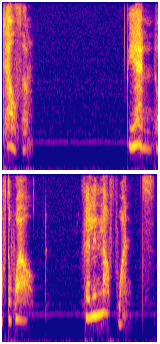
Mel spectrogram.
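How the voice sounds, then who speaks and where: A British woman playing an ancient, lovelorn world-ending being in an ASMR roleplay, speaking in a soft, breathy, intimate whisper. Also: very high-pitched, no room sound, heavily acted. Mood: mournful farewell. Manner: slow, hushed, intimate, with pauses. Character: ancient female apocalypse entity, lovelorn, tender and melancholy. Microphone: close microphone in a dry space.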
